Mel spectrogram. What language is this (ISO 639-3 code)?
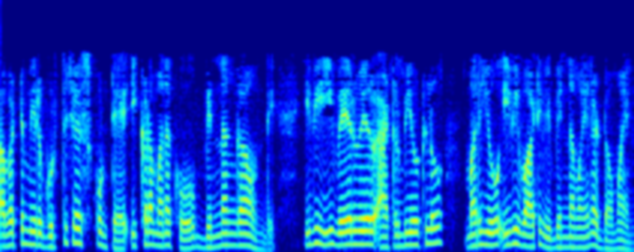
tel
